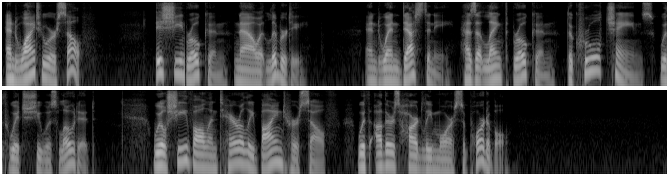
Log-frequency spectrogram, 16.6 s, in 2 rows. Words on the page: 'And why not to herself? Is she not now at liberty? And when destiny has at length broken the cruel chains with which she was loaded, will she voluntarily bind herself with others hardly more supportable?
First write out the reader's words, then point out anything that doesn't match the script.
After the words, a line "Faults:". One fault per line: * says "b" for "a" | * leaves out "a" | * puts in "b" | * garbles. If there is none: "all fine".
'And why to herself? Is she broken now at liberty? And when destiny has at length broken the cruel chains with which she was loaded, will she voluntarily bind herself with others hardly more supportable?
Faults:
* leaves out "not"
* says "broken" for "not"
